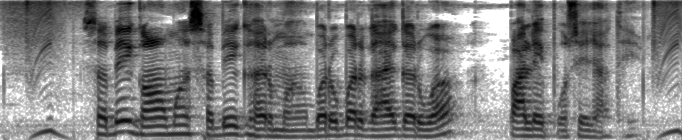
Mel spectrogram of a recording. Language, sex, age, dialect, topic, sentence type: Chhattisgarhi, male, 25-30, Central, banking, statement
